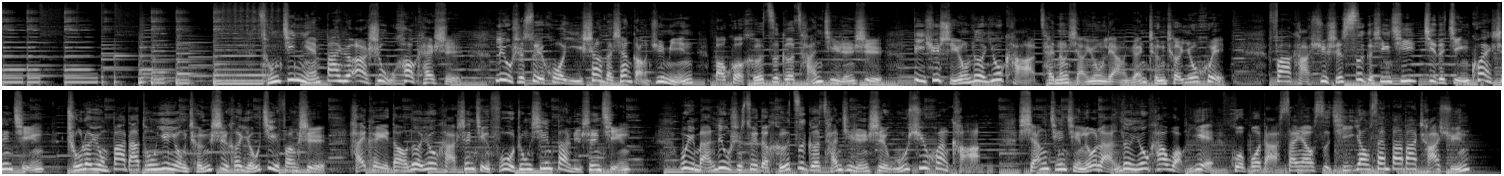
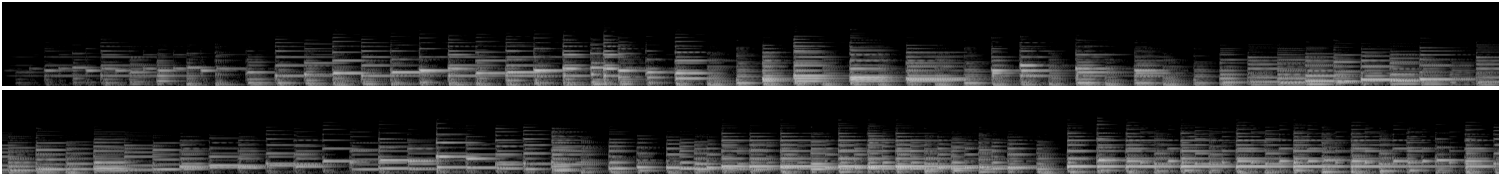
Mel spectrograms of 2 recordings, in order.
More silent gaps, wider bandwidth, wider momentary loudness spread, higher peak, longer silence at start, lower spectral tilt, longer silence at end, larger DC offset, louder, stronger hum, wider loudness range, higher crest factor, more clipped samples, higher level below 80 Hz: neither; first, over 20 kHz vs 5.2 kHz; second, 7 LU vs 11 LU; first, -6 dBFS vs -10 dBFS; second, 0 s vs 0.4 s; second, -4.5 dB/octave vs -10 dB/octave; first, 0.25 s vs 0 s; neither; first, -18 LUFS vs -27 LUFS; neither; second, 2 LU vs 6 LU; about the same, 12 dB vs 16 dB; neither; first, -38 dBFS vs -46 dBFS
